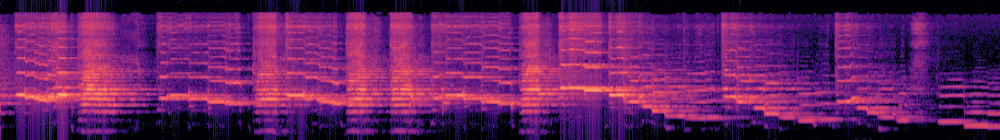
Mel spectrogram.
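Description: Solo concert flute playing a fast passage of short, detached notes, then a descending run in the second half that settles on a held low note near the end.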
